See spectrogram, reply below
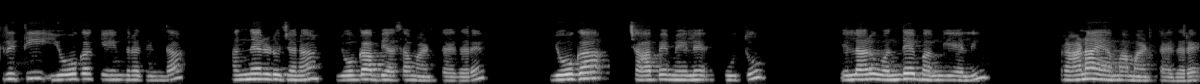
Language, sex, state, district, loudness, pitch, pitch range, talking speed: Kannada, female, Karnataka, Mysore, -22 LUFS, 220 Hz, 205-250 Hz, 90 wpm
